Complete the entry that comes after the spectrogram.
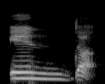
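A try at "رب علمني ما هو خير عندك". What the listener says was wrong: Well done, mashallah.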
